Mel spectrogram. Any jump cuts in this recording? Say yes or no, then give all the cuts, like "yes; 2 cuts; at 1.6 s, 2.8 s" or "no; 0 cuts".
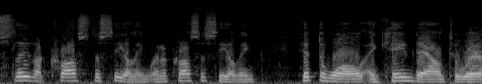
no; 0 cuts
